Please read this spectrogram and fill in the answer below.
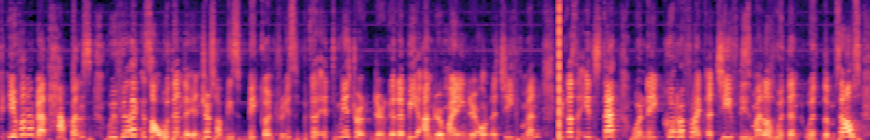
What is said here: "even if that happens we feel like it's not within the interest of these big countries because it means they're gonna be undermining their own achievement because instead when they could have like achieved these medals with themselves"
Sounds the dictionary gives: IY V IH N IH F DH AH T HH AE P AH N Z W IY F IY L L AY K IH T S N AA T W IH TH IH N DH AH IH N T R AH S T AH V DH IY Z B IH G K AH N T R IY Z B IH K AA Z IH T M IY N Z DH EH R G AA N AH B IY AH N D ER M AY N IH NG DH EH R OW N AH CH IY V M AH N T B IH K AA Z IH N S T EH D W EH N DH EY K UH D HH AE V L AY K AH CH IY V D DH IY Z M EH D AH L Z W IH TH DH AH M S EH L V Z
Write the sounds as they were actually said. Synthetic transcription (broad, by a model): IY V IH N IH F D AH T HH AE P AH N S W IY F IY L L AY K IH T S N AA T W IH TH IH N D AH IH N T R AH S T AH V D IY S B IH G K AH N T R IY S B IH K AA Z IH T M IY N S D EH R G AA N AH B IY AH N D ER M AY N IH NG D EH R OW N AH CH IY V M AH N T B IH K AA S IH N S T EH D W EH N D EY K UH D HH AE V L AY K AH CH IY V D IY S M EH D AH L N W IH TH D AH M S EH L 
